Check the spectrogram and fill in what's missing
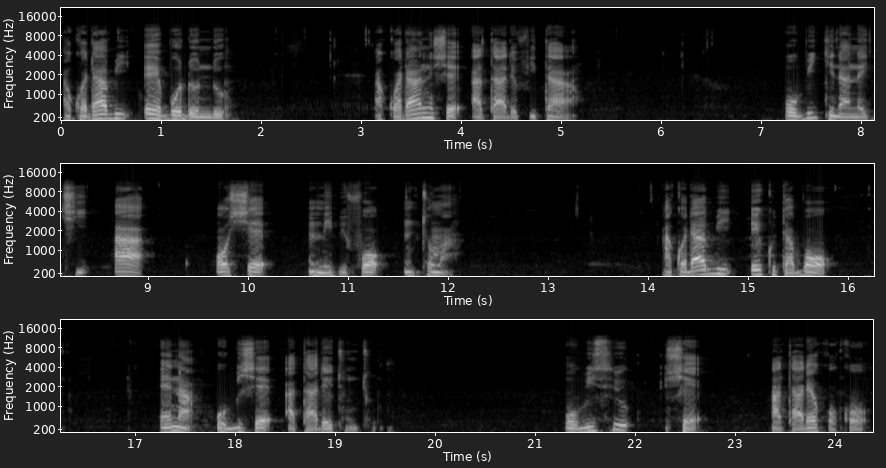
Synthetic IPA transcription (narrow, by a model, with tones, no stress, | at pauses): a˨kʰɔ˨daː˦bi˦ɛ˦˨bɔ˦dɔ̃˨n̩˨do˨ | a˨kʰɔ˨daː˦nʊ̃˦ɕɛ˨a˨tʰaː˨dɪ˨fi˦tʰa̰ː˦ | o˨bi˦d͡ʑi˨nã˨nã˨t͡ɕʰi˦ | a˦ | ɔ˦ɕɛ˦ | m̩˨mẽ˨bi˨fɔ˦ | n̩˦tʰʊ̃˦mã̰˨ | a˨kʰɛ˨daː˦bi˦ | e˦kʰu˨tʰa˨bɔ˦˨ | ɛ˦nã̰˨ | o˨bi˦ɕɛ˦a̰˨tʰa˨dɪ˦tʰũ˨n˨tʰũ˦˨m | ɔ˨bi˦sʊ˦ | ɕɛ˨ | a˨tʰaː˨ɾɪ˦kʰɔ˨kʰɔ˦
